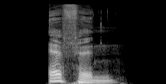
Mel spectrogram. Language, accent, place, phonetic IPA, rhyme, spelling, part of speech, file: German, Germany, Berlin, [ˈɛfɪn], -ɛfɪn, Äffin, noun, De-Äffin.ogg
- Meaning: monkey or ape (female)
